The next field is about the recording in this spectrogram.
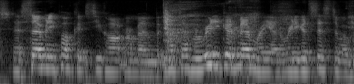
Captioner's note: laughing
